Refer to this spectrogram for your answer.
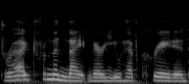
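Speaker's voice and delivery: plain reading voice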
